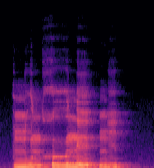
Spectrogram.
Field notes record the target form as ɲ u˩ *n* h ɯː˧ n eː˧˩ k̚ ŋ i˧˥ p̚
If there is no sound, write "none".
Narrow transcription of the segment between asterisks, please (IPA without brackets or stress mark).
n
